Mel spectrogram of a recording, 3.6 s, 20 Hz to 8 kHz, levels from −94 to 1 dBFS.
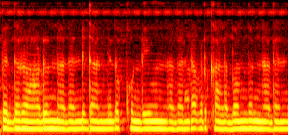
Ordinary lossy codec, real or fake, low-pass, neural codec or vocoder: none; fake; none; codec, 16 kHz, 8 kbps, FunCodec, trained on Chinese and English, 25 frames a second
